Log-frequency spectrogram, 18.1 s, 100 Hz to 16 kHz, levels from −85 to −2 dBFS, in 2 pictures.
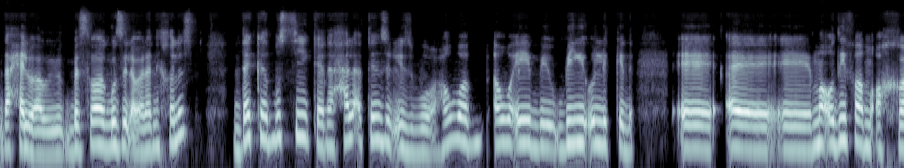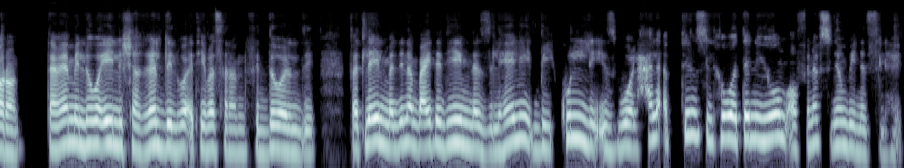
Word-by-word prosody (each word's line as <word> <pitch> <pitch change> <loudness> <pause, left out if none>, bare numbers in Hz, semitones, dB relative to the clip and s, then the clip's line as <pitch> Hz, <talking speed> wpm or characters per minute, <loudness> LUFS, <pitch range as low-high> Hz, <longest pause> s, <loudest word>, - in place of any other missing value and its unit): ده 185 - +2
حلو 185 -1 +3
أوي، 155 0 +1
بس 180 +4 -3
هو 205 0 +8
الجزء 200 0 +1
الأولاني 180 0 +1
خِلِص، 270 +9 -3 0.4
ده 200 +8 +2
كان 245 -2 -2
بُصّي 250 +1 -2
كان 195 -4 -2
الحلقة 225 +5 0
بتنزل 225 -3 -2
أسبوع، 165 -2 -4
هو 225 +5 0
ب 210 +1 -8 0.2
هو 215 +1 +1
إيه 215 +1 +2
بي 190 -1 -3
بييجي 210 +5 0
يقول 210 0 0
لِك 205 -1 -2
كده، 180 -2 -5 0.5
آآ 185 -1 +3
آآ 175 -1 +3
آآ - - -1
ما 210 +3 +4
أُضيف 225 +1 +1
مؤخرًا، 180 -4 +1 0.3
تمام، 200 +4 +2
اللي 205 -1 +1
هو 210 - +3
إيه 210 +1 +5
اللي 200 -1 0
شغال 190 +1 0
دلوقتي 190 -1 0
مثلًا 170 -2 -4
في 170 - -24
الدِوَل 165 0 0
دي، 155 0 -8 0.3
فتلاقي 200 +5 +2
المدينة 205 0 +1
البعيدة 195 +1 +1
دي 210 +2 +1
منزِّلها 185 0 -2
لي 235 -1 -1
بكل 200 +4 -3
أسبوع، 180 +2 -3
الحلقة 235 +7 -3
بتنزل 270 -4 -3
هو 245 0 +5
تاني 240 +1 +1
يوم 250 +2 +2
أو - - -2
في 185 +1 -12
نفس 220 -1 -6
اليوم 200 +1 -3
بينزّلها 155 -4 -9
لي. - - -17
195 Hz, 200 wpm, -18 LUFS, 180-220 Hz, 0.5 s, هو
